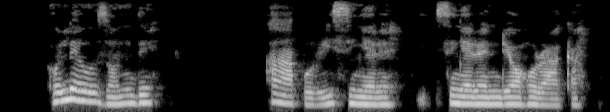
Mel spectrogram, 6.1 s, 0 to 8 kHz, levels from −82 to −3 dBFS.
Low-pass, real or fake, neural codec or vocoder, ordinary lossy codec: none; real; none; none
